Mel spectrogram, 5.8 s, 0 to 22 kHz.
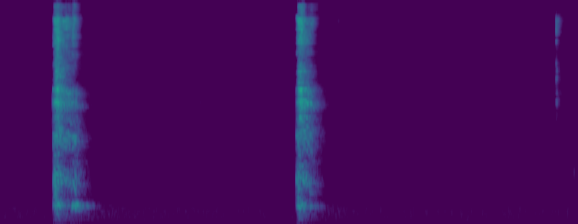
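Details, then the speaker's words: Voice therapy client, first step of redirected phonation, coughing into a dictaphone: two deliberate, sharp coughs about 2.5 seconds apart, each carrying a brief trace of voice. "good did you hear that within those coughs you kind of had a little voice thing come through okay good great job"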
